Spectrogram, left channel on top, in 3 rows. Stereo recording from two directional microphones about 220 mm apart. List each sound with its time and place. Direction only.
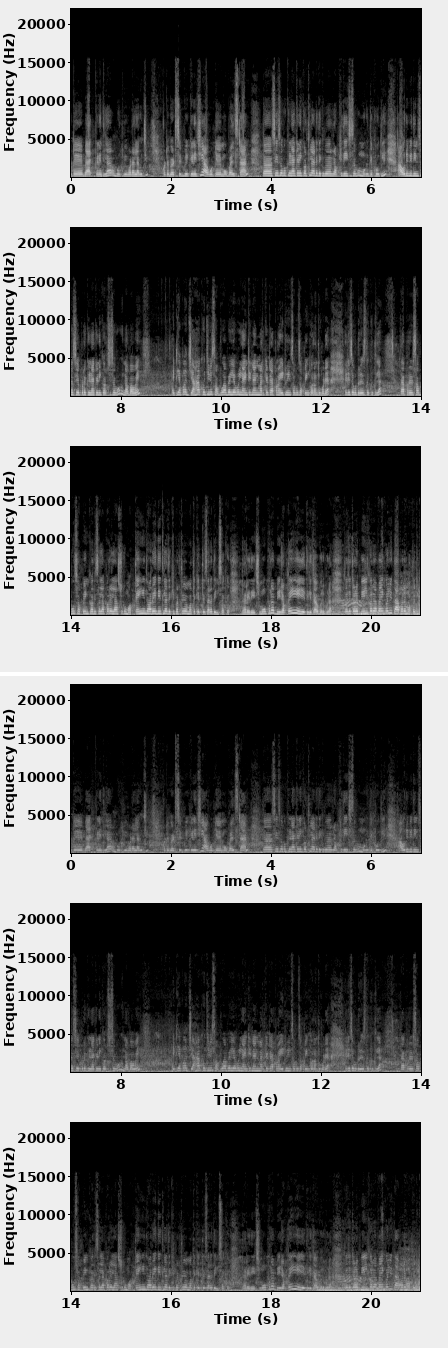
0.0 s speech: 35° left (ahead or behind)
